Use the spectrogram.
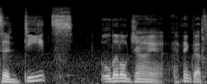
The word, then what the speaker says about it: Dietz: I think it's usually like red colored, and it's a Dietz Little Giant. I think that's how you pronounce that.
